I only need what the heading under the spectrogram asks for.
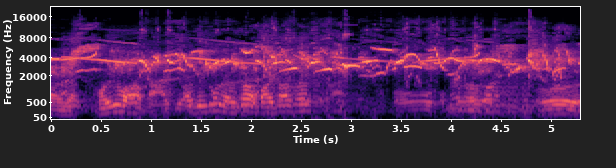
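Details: Caged Oriental magpie-robins aggressively sparring through connected cages, Chinese cage; an unbroken torrent of high warbled and whistled notes, with a crowd of men talking close by.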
